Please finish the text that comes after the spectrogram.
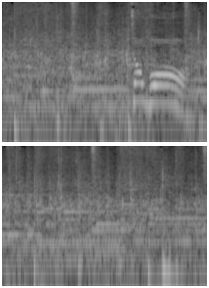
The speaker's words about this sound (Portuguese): Uau, vamos dar uma salva de palmas a estas pessoas.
